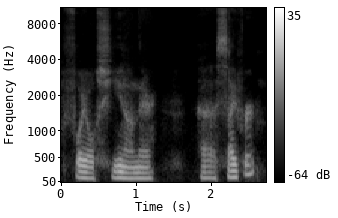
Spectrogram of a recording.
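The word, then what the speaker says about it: Seifer: Uh, cipher. Do you say cipher? Some people say cifer. I think um I don't know how else you might pronounce that. Cfer I say cipher duelist flame.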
